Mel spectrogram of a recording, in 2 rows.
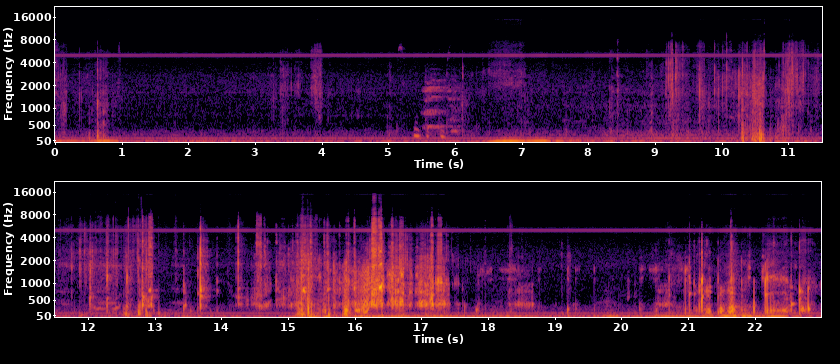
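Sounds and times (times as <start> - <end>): paper packaging crinkling: 8.9 - 13.1.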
